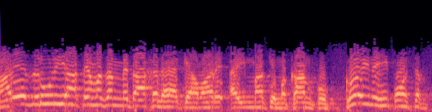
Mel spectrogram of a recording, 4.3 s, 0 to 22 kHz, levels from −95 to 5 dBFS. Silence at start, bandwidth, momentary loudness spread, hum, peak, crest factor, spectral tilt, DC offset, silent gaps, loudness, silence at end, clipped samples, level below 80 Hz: 0 s; 4.5 kHz; 3 LU; none; -2 dBFS; 10 dB; -6 dB/octave; under 0.1%; none; -13 LUFS; 0 s; under 0.1%; -40 dBFS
